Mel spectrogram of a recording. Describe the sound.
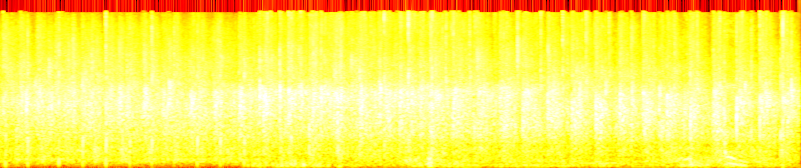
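An audience at a literary event applauds to welcome two authors on stage, a dense, even wash of clapping that holds strong for the whole ten seconds.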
